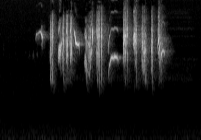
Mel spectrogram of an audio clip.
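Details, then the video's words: A Cyprus warbler gives a brief, scratchy song of rapid chattering notes mixed with a few clearer whistles, lasting about two seconds, with nothing else heard. "Cyprus Warbler - Songs"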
